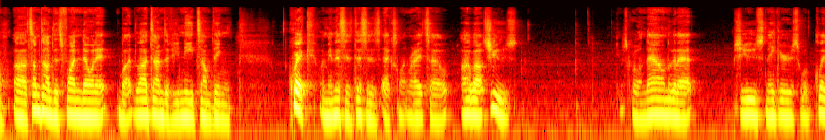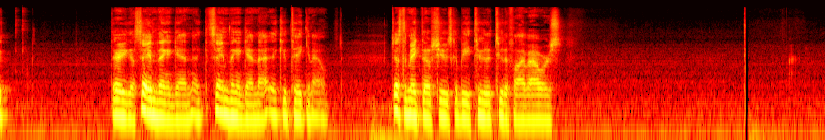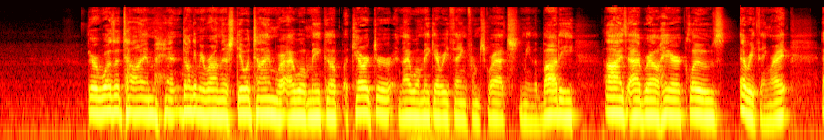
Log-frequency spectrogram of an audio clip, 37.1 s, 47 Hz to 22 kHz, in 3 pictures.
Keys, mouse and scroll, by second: 7.4-8.2 scroll down 5, 11.0 scroll down 1, 12.6 click, 23.5 Insert.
